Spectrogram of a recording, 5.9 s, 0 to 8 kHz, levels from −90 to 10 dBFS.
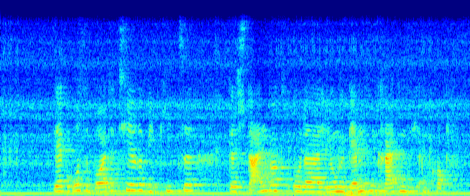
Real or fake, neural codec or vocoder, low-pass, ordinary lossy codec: real; none; 7.2 kHz; none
